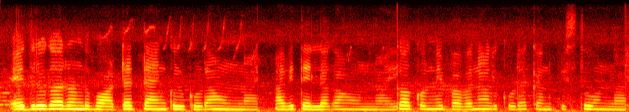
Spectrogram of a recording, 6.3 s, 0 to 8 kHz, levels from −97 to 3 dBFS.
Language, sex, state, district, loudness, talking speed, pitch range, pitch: Telugu, female, Telangana, Mahabubabad, -18 LUFS, 145 wpm, 215-235 Hz, 225 Hz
